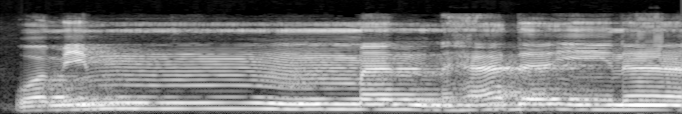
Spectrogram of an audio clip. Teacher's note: സാക്കിനത്തായ നൂനിന് ഇൽഹാർ ഹൽക്കി നൽകി മണിക്കാതെ വെളിവാക്കുക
